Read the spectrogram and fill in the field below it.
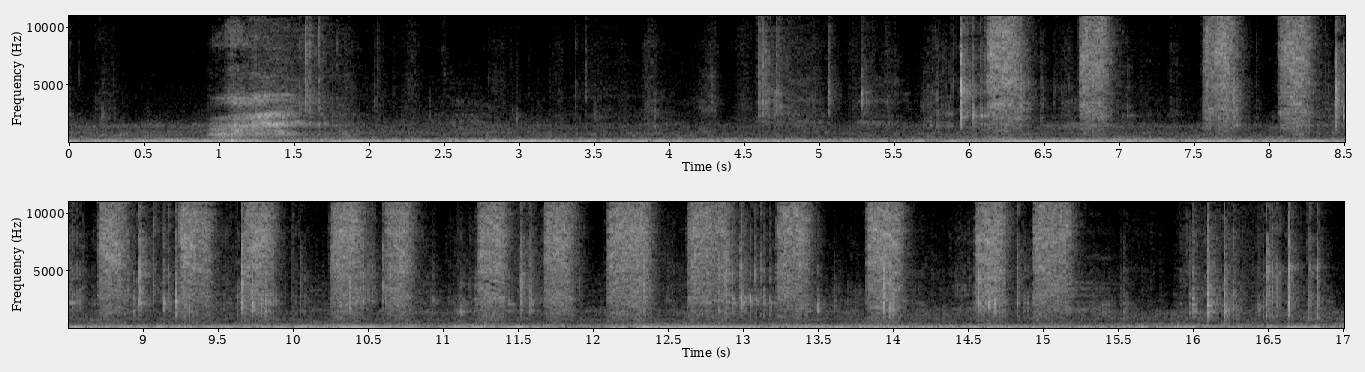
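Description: Aerosol primer sprayed onto motorcycle wheels in a run of short hissing bursts, near and steady, with a low background hum throughout and no talking.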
